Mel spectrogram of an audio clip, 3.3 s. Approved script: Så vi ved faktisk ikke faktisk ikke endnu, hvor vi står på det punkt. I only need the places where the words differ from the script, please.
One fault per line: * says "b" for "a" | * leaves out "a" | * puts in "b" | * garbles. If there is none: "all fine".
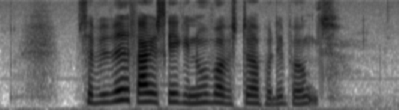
* leaves out "faktisk ikke"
